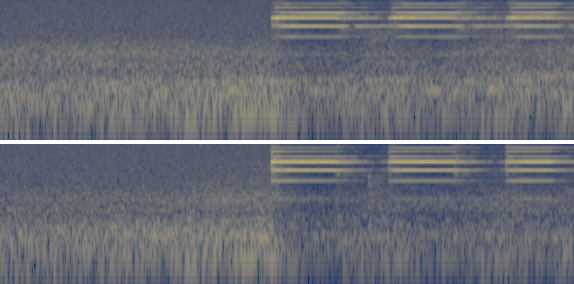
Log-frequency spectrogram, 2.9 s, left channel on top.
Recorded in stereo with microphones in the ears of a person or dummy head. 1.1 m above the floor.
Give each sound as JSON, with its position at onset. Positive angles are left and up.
{"t": 1.4, "sound": "an alarm clock", "side_deg": -70, "distance_m": 2.0}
